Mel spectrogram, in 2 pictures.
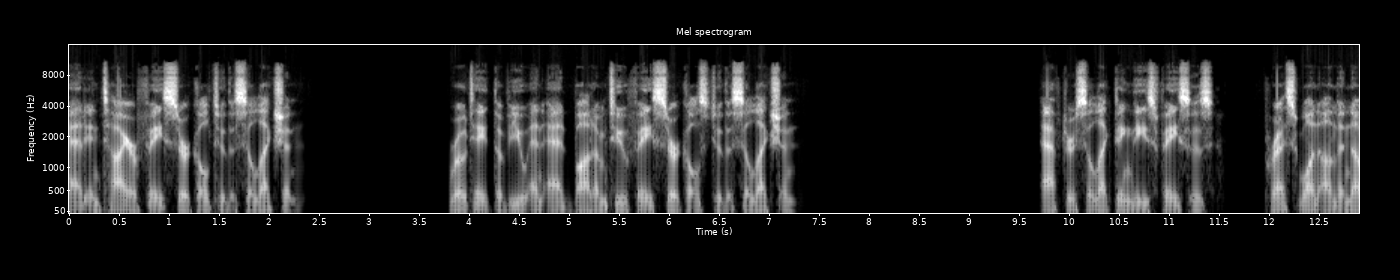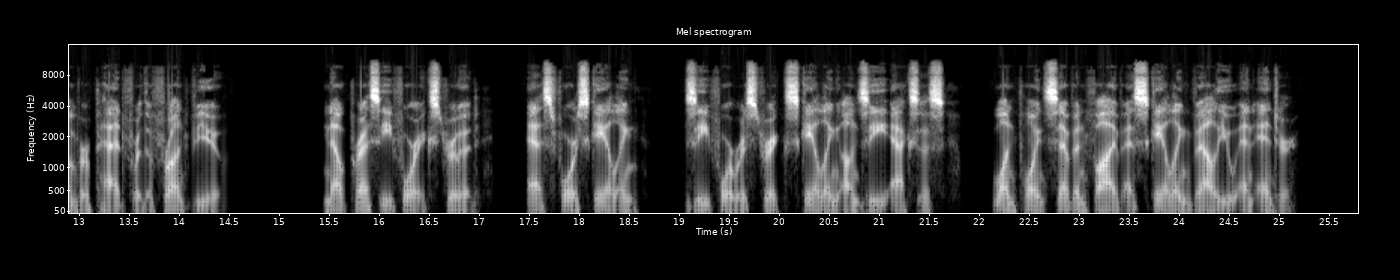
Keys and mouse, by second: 0.6 alt+shift+click, 3.7 middle click, 5.9 alt+shift+click, 7.7 alt+shift+click, 11.5 KP_1, 16.5 e, 17.1 s, 17.7 z, 22.6 KP_1, 23.1 KP_Decimal, 23.3 KP_7, 23.6 KP_5, 24.7 Return.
